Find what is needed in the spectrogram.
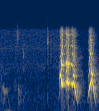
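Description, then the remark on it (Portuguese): A small Yorkshire terrier barks in a quick burst of three high, sharp yaps followed by one more after a brief pause, fairly loud, with no talking. “É um York, é um York.”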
